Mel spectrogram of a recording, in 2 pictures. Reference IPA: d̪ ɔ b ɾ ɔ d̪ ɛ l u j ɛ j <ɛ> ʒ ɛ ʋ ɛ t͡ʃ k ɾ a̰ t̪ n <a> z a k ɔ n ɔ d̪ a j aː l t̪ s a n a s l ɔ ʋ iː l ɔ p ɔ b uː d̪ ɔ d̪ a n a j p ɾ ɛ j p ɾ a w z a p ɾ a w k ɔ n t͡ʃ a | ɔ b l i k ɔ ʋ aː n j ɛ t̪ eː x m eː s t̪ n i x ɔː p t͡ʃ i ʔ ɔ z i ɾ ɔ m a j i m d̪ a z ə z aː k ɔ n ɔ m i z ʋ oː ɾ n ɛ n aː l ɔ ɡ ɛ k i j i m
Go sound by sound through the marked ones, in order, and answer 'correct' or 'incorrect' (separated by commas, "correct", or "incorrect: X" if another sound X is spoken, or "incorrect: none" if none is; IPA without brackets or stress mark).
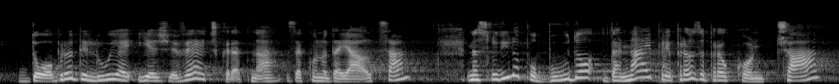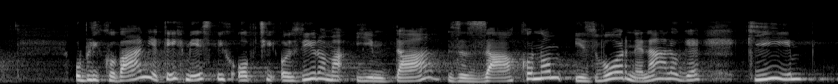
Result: correct, correct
